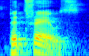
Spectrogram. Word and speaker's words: Petraeus: I've never been able to pronounce this name properly. Petraeus.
